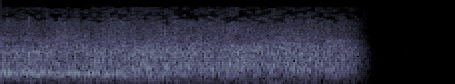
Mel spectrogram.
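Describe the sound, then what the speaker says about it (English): A close, even round of audience applause at a World Cup of Pool quarter-final between Singapore and Finland, cut off abruptly after under two seconds. "Round of applause for Aryan, everybody."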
